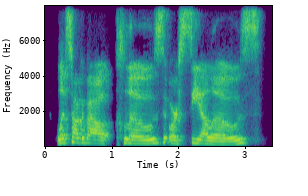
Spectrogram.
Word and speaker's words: CLO: All right, let's talk about close or CLLO's. I think close is the right way to say it.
